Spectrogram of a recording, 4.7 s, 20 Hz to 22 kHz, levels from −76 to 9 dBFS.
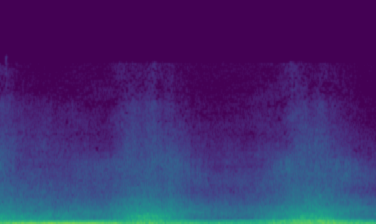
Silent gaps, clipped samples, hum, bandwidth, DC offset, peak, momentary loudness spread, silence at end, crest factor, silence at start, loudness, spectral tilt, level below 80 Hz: none; under 0.1%; none; 12 kHz; under 0.1%; -4 dBFS; 10 LU; 0 s; 12 dB; 0 s; -17 LUFS; -8 dB/octave; -36 dBFS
